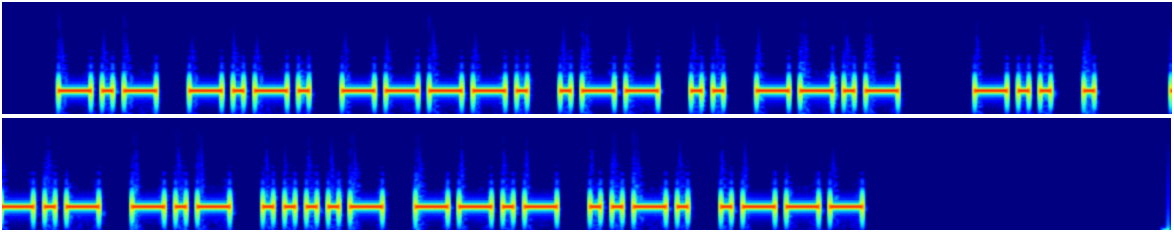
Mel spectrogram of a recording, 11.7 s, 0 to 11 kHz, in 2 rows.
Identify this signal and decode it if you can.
Morse code, heard as a keyed tone, about 22 wpm, 700 Hz. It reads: KC9WIQ DE KK4QFJ
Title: USA Callsign DE Callsign - 6 Characters - 22wpm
